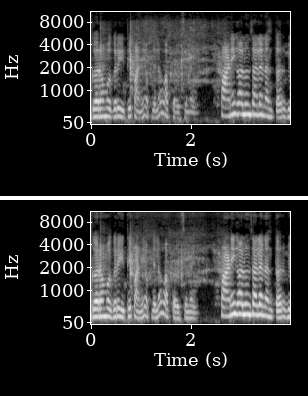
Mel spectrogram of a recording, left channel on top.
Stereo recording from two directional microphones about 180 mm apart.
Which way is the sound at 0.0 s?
30° right (ahead or behind).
